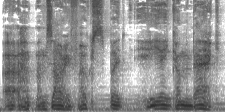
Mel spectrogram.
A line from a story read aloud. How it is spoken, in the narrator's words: he said shakily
